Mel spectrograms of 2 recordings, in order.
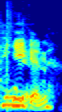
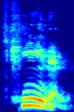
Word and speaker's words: Keenan: curious i remember it no that's just mispronounced it's kenan it might be canadian but it's not keegan sorry it's keenan that's right hold on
